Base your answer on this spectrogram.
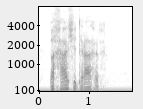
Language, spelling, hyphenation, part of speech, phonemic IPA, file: Dutch, bagagedrager, ba‧ga‧ge‧dra‧ger, noun, /baːˈɣaː.ʒəˌdraː.ɣər/, Nl-bagagedrager.ogg
- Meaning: 1. luggage carrier (on a bicycle), bike rack 2. roof rack (on a car)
